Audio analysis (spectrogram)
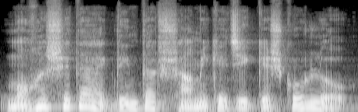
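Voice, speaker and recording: A man narrating a scripted audio story as its presenter, with a measured, theatrical delivery. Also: medium pitch, big pitch swings. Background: music.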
